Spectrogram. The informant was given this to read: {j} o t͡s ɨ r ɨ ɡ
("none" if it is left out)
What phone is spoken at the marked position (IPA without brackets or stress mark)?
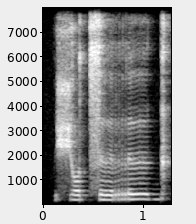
ç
